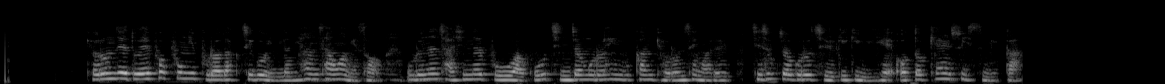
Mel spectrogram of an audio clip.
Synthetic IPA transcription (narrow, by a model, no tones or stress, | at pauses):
kjʌɾond͡ʑe̞doe̞pʰok̚pʰoŋipuɾʌdak̚t͡ɕ͈ʰiɡoinːɯnçjʌnsʰaŋɦwaŋe̞sʰʌuɾinɯnt͡ɕaɕ̬ʰinɯɭpooɦaɡot͡ɕind͡ʑʌŋɯɾoɦeŋbukʰankjʌɾons̬ʰe̞ŋɦwaɾɯɭt͡ɕis̬ʰok̚t͡ɕ͈ʌɡɯɾot͡ɕɯɭɡiɡiɥiɦe̞ʔʌt͈ʌkʰe̞ɦaɭs͈uis͈ɯmɲik͈a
